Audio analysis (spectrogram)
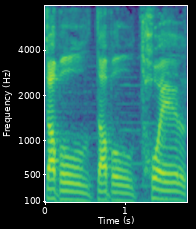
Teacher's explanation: the two syllable long troche a stressed syllable followed by an unstressed one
